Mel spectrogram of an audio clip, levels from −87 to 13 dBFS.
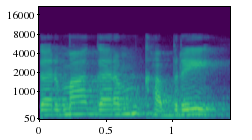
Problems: constant background noise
